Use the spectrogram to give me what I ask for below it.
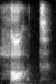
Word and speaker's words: hot: Calor se pronuncia con la O corta. Hot, hot, hot, hot, hot, hot.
